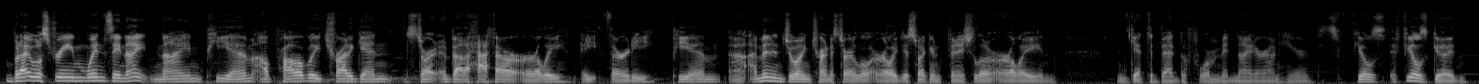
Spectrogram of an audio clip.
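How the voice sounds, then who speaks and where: In casual chat while wrapping up his gaming stream, a man with a sick, nasal voice rambles to viewers, repeats himself and restarts sentences. He is a livestreamer who talks a little fast in a low-leaning voice with a fairly bright tone.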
